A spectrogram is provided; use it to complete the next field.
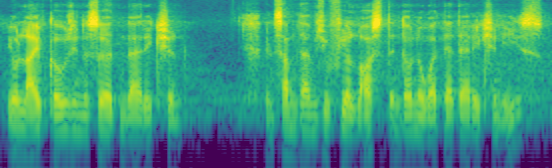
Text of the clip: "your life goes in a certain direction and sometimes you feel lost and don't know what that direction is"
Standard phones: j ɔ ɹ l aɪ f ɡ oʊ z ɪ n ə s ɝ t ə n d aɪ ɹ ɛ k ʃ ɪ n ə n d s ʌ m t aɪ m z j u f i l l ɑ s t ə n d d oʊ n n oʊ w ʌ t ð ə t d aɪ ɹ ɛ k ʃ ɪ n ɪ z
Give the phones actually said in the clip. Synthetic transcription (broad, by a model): j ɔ l aɪ f ɡ oʊ z ɪ n ə s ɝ t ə n d aɪ ɹ ɛ k ʃ ɪ n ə n s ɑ m t aɪ m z j u f i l l ɑ s t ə n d d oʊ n n oʊ w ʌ t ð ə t d aɪ ɹ ɛ k ʃ ɪ n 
